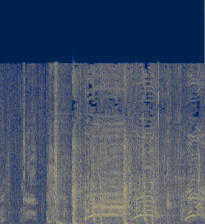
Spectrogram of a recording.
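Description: A crowbar thuds heavily against a creature's body.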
